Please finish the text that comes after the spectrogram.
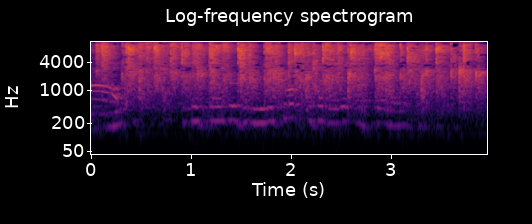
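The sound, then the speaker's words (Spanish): Steady applause from a group for Rafa, a dense, crackling patter of many hands clapping for the full few seconds, with a voice talking over it. “Un aplauso para él.”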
